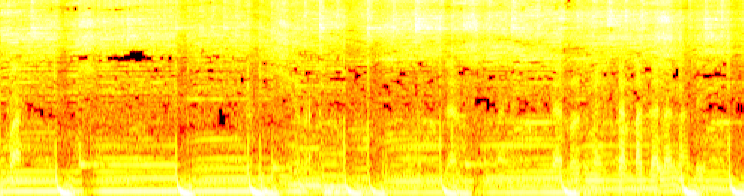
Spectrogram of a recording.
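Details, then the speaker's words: JBL Xtreme speaker after repair, cracked speaker cone cleaned and glued: music plays clean with deep, firm bass and no buzz or rattle on hard hits; the speaker sounds good. "Mukhang bago malinis yan. Ang ganda ng tunog yan lang talaga."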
